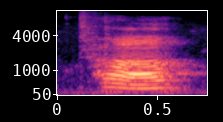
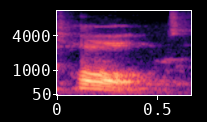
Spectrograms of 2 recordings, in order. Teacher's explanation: The difference is the ta is dental, made with the teeth, ta, tongue on the teeth, and taw is guttural. It comes from the throat.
